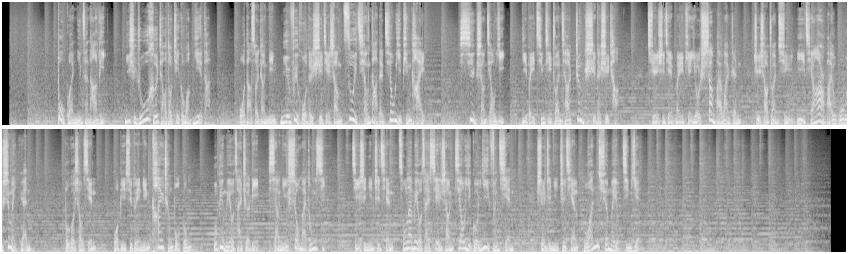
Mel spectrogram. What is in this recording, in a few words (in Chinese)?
宣传片 金融网站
